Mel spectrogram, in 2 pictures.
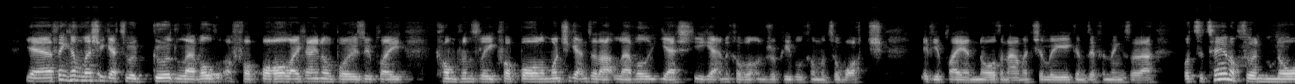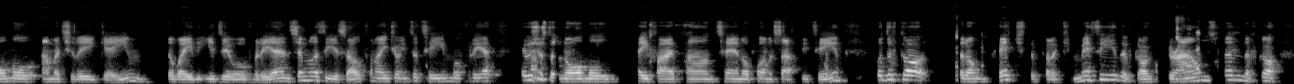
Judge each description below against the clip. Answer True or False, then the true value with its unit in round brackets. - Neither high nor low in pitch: False (130 Hz)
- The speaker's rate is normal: False (250 wpm)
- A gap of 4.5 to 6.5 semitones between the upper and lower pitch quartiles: False (3.4 semitones)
